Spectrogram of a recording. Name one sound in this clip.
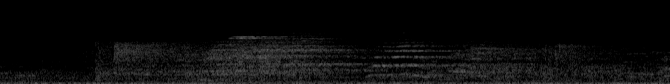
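Men talk calmly in a large echoing hall.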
